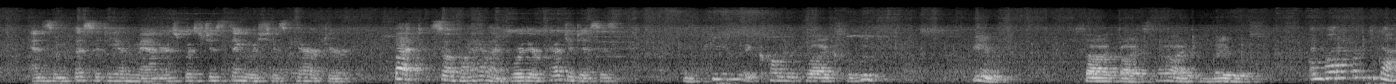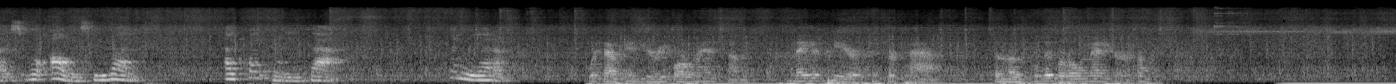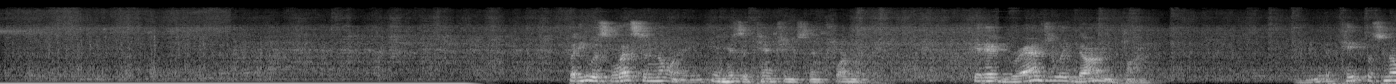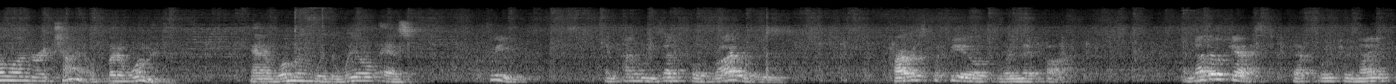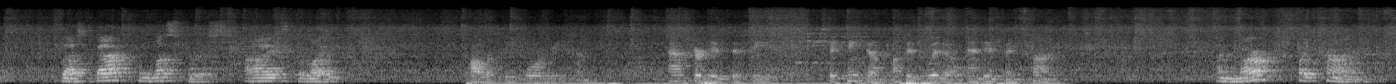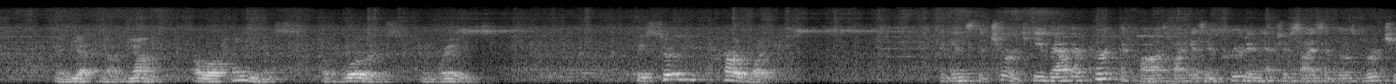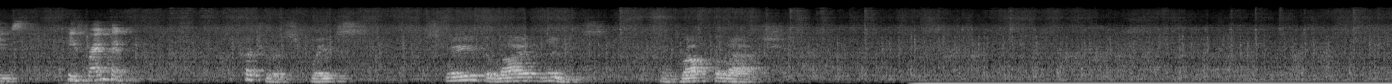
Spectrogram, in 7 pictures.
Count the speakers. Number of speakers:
6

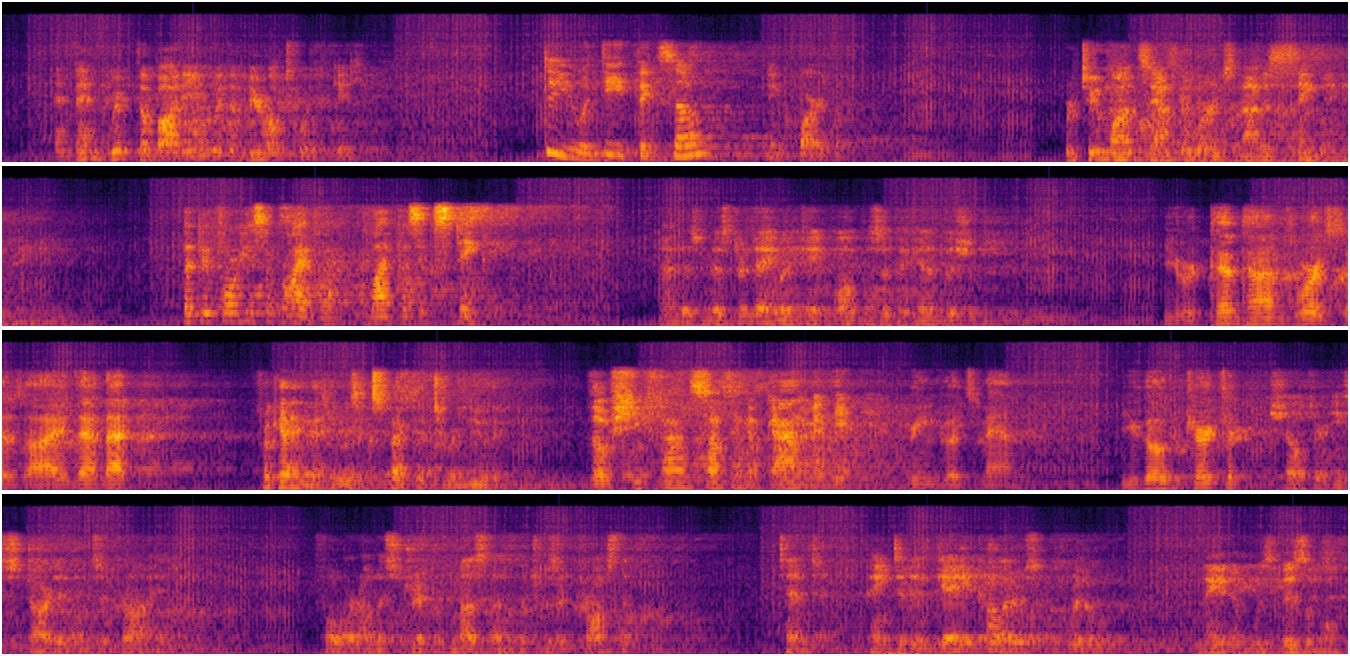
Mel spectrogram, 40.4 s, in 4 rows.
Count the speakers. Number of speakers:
8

